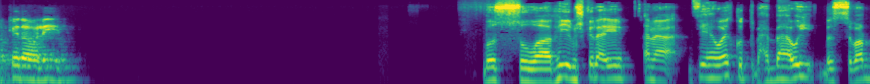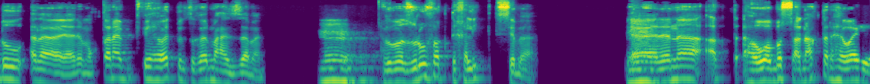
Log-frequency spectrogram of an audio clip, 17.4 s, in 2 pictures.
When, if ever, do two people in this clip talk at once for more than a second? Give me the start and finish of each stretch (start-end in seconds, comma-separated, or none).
none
